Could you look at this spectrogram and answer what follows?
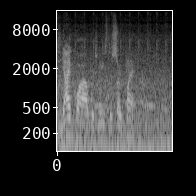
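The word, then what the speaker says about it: יעקב: You know why they gave you Yakub? Because the covenant was made with our forefathers was Jacob. So the way you say his name in Hebrew is Yaquab, which means to serve plant.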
